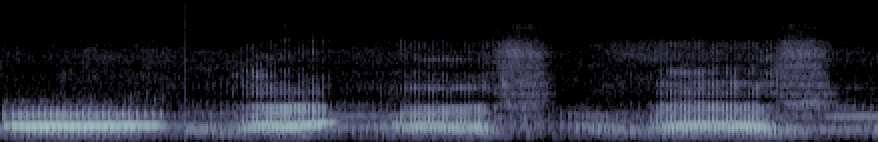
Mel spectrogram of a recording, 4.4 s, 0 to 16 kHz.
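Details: Steller sea lions at a haulout on 29 October 2017, via live cam: a loud drawn-out roar followed by softer, grunting roars spaced about a second apart, some nearer and some farther away.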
